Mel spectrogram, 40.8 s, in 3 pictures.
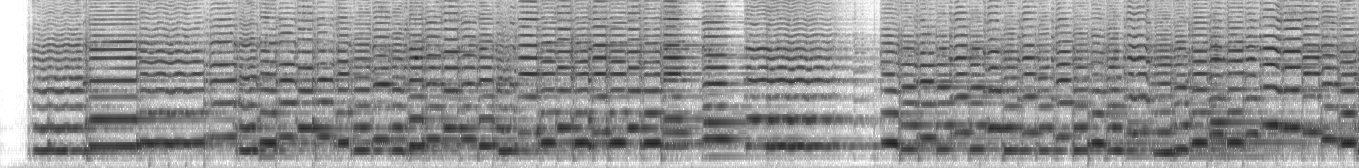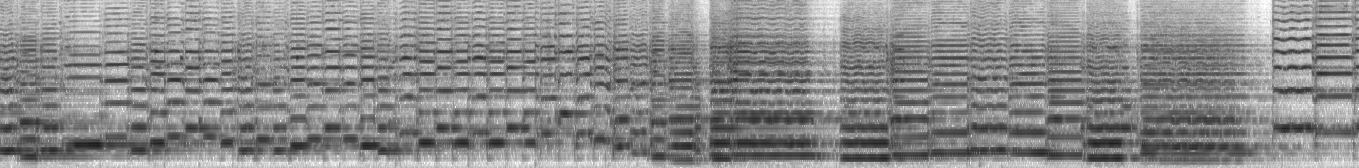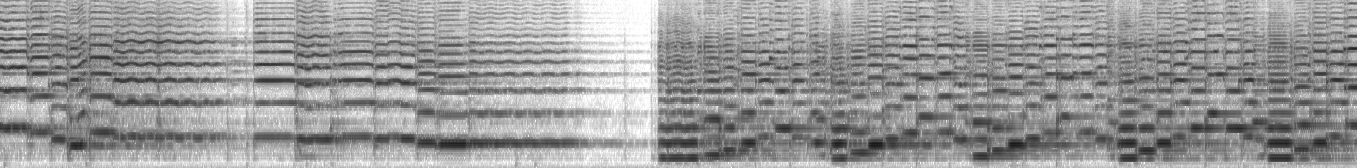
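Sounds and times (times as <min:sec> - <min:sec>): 
violin solo: 0:00.0 - 0:40.7.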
